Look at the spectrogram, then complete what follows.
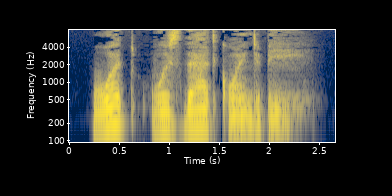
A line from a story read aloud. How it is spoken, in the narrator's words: he asked calmly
